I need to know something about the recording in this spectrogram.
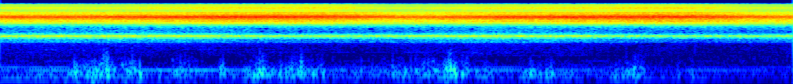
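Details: Brood X periodical cicadas during their emergence, heard on a walk: a dense, unbroken droning chorus with a steady mid-pitched whine over a bright high hiss, plus a few faint low thuds.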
